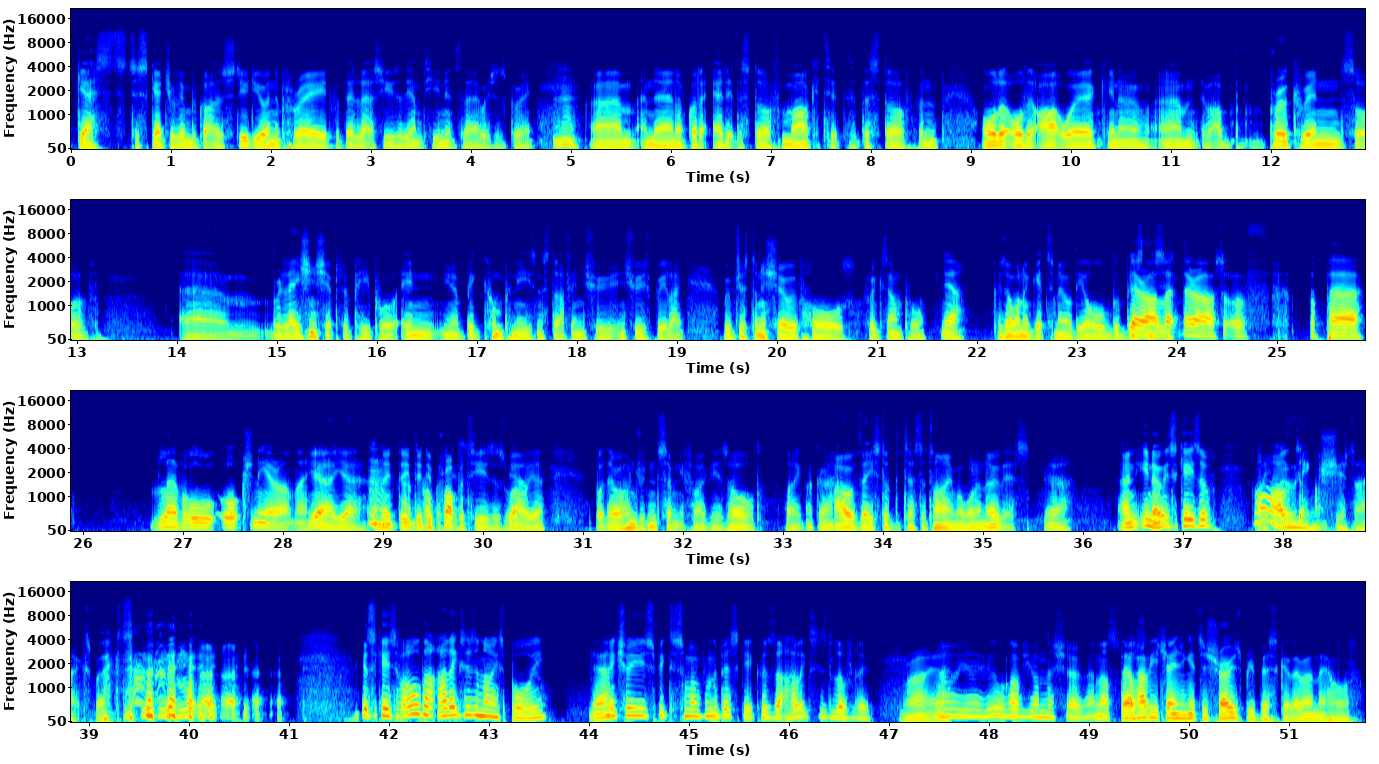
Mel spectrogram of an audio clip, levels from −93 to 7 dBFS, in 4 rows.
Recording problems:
muffled; very; fading above 2 kHz

